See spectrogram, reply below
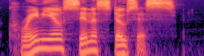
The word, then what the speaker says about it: craniosynostosis: Next is craniosynostosis. Is that how you say it? Synostosis. Yes, this is all one word. Craniosynostosis.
